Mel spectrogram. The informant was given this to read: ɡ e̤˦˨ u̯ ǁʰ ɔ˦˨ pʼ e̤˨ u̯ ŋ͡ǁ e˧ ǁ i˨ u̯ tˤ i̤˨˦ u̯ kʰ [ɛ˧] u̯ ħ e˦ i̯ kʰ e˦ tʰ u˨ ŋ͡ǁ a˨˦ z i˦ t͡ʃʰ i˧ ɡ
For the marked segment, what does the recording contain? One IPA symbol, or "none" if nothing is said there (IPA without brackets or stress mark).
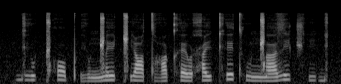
ɛ˧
